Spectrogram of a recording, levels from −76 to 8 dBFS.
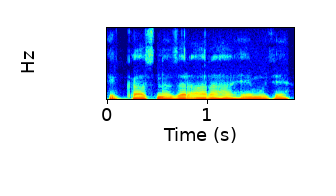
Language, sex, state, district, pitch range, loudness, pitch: Hindi, male, Arunachal Pradesh, Longding, 105-115 Hz, -11 LUFS, 110 Hz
